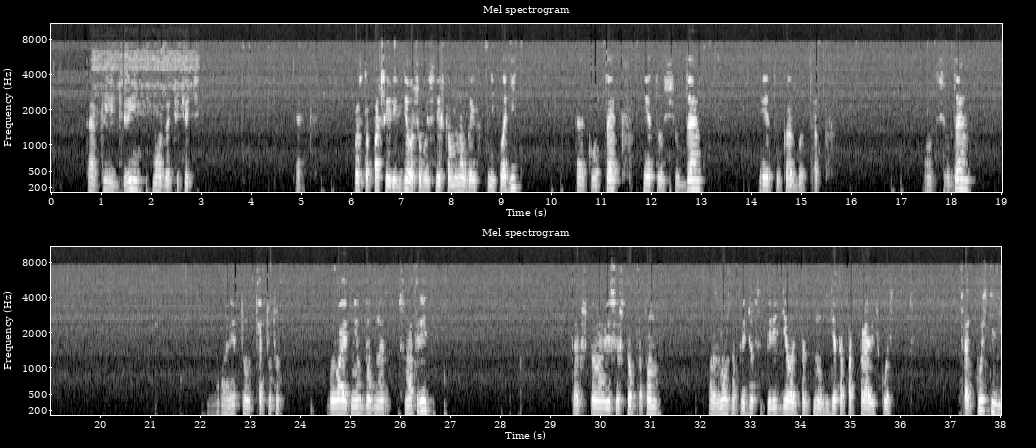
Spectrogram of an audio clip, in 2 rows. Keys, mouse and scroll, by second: 1.6 g, 4.3 click, 5.3 g, 7.6 middle click, 9.2 click, 9.9 g, 11.4 click, 12.2 g, 13.7 click, 14.0 g, 15.9 click, 16.7 g, 17.7 scroll up 1, 17.9 middle click, 21.5 click, 21.9 g, 23.5 middle click, 25.0 scroll down 1, 25.3 middle click, 26.5 g, 28.4 middle click, 30.9 g, 32.8 middle click, 36.8 scroll up 2, 37.1 shift+middle click, 37.8 scroll up 1, 37.9 middle click.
